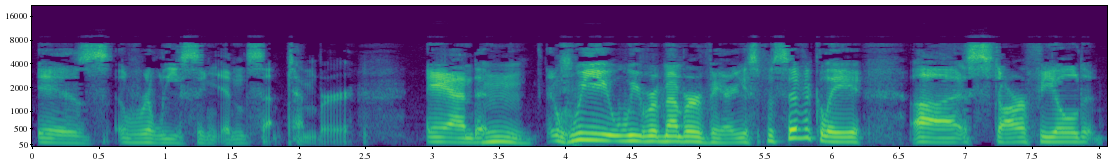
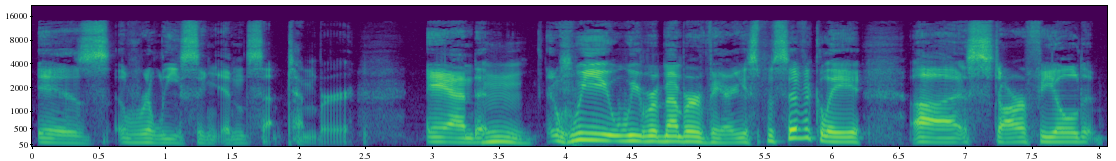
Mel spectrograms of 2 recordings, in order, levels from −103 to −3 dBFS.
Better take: second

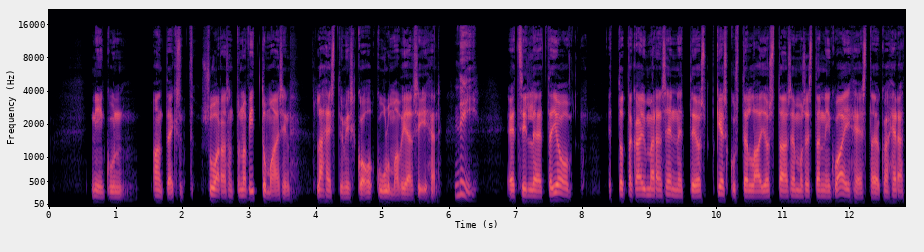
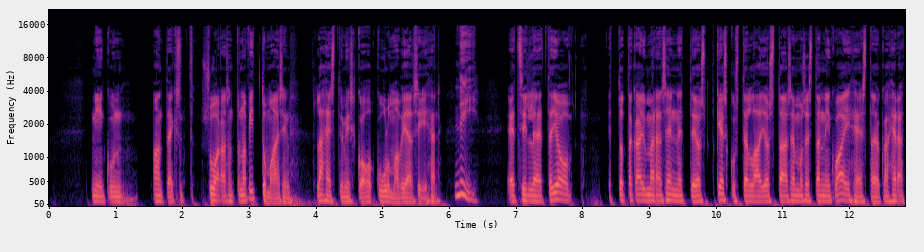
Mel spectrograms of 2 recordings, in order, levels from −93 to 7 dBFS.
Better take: second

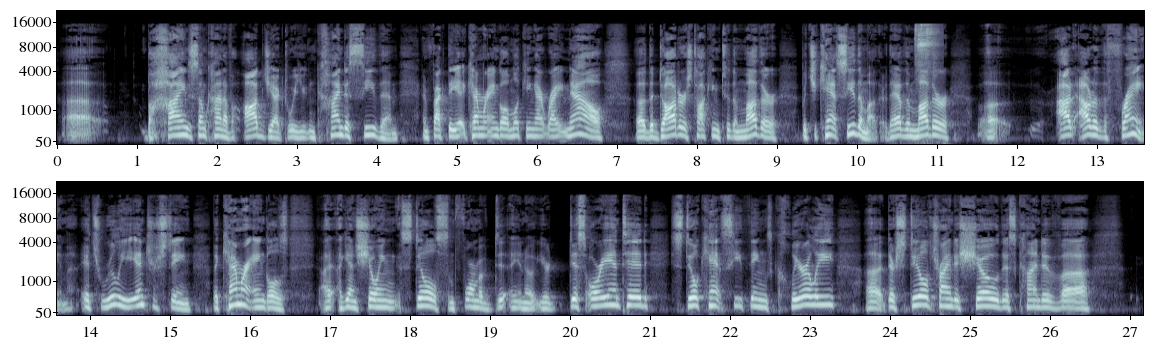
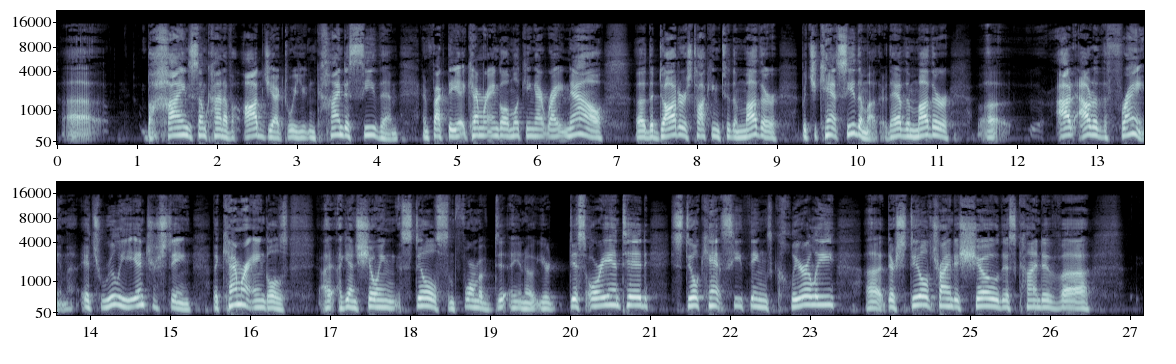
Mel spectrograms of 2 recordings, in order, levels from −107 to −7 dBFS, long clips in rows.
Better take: second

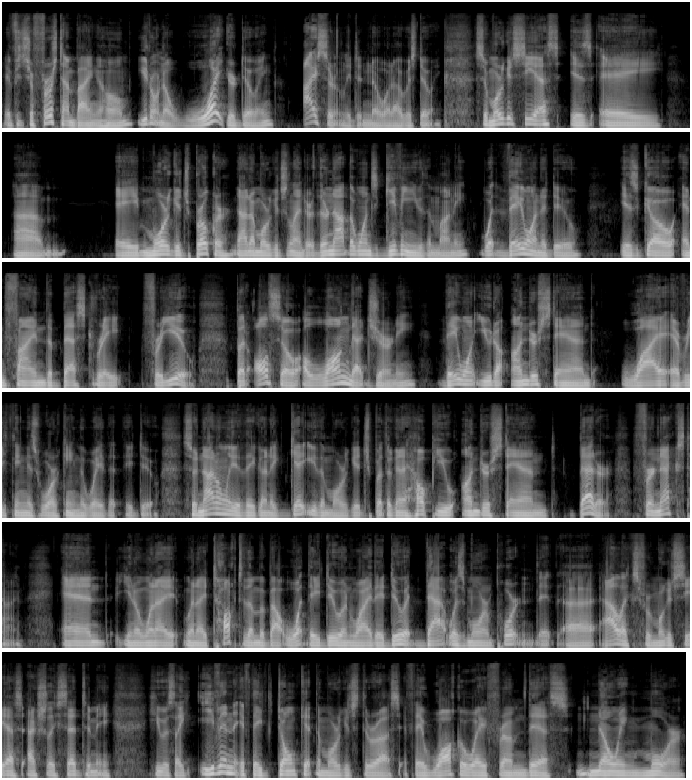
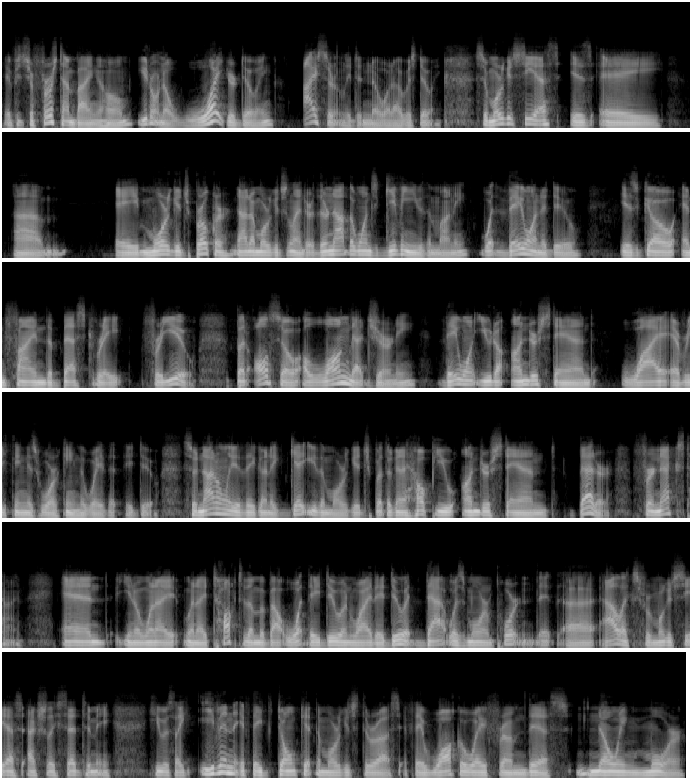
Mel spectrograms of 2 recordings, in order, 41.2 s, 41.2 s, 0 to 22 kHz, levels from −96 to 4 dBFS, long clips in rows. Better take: first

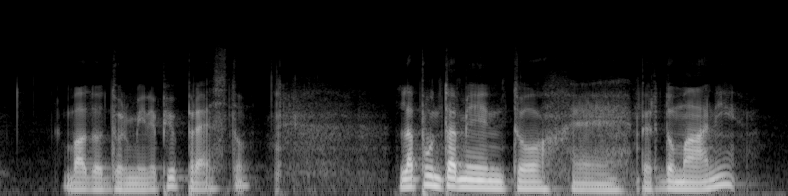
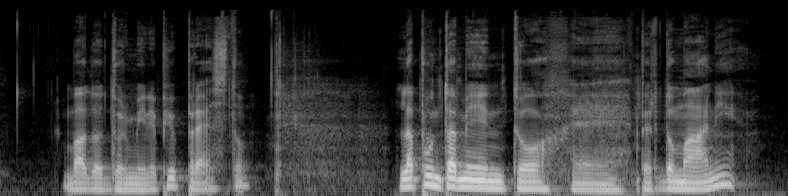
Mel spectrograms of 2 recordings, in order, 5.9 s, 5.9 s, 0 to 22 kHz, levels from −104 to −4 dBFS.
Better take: second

